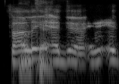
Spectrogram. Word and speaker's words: Folie à Deux: Folie à deux.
